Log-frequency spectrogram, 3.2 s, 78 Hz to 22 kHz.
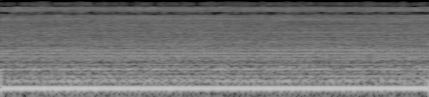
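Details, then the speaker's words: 1968 Plymouth Barracuda drag car, electric fuel pump after its bottom was opened and a return-line fuel log fitted for an 850 carburetor: low, steady, constant-pitch hum with no surge. Normal running, fittings dry, pressure just under 6.5. "So my pump is on. Fittings feel nice and dry."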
